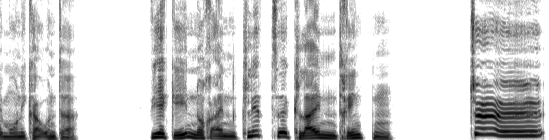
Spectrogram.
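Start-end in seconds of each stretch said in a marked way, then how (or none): 1.5-5.4 high tipsy sing-out, soaring farewell; drunken bawl. A narrator's reading. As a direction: bawl a merry goodbye, pitched way up. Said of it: "gröhlte Monika". (beschwipst gegrölt)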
